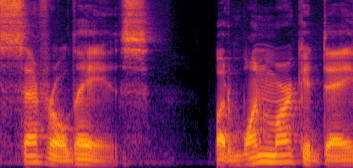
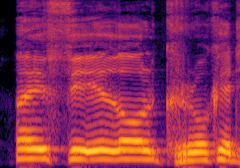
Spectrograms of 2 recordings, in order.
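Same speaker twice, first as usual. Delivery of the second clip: higher, louder, slow complaint; complaining; 9 semitones higher, 6 dB louder, slower than usual. A narrator's reading. Skarloey with a broken spring, complaining. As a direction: moan about the broken spring. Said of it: "he complained".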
